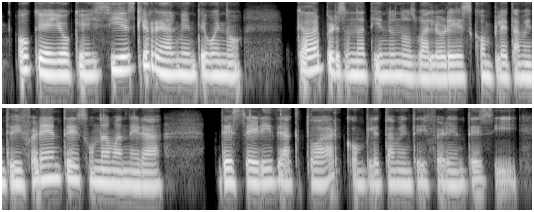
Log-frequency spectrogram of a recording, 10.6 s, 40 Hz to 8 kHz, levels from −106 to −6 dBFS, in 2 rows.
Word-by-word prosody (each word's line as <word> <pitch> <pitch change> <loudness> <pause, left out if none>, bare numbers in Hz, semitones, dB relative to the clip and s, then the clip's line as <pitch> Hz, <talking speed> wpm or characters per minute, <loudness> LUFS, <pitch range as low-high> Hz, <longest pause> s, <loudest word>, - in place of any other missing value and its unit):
Okey, 190 -6 +5
okey. 180 0 +2
Sí, 230 +5 +3
es 235 +2 +4
que, - - +3
realmente, 190 -6 +3
bueno, 180 -2 +1 0.5
cada 240 +3 +4
persona 180 -7 +1
tiene 175 0 -1
unos 170 -3 -1
valores 155 0 +2
completamente 160 -2 -1
diferentes, 195 +4 -2
una 165 -1 -1
manera 150 -2 -3 0.5
de 170 - +1
ser 160 0 -2
y 165 +1 -3
de - - -6
actuar, 160 0 -7
completamente 155 0 -8
diferentes, 150 -10 -8
y, - - -11
165 Hz, 135 wpm, -18 LUFS, 155-185 Hz, 0.5 s, Okey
